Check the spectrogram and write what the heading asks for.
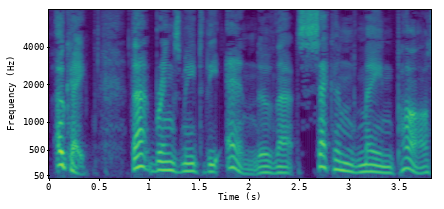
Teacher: His intonation falls, the pitch and music of his voice get lower, and he gets quieter before he introduces the next section. His intonation then rises again.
